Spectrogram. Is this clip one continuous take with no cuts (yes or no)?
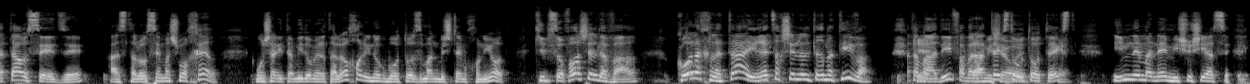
no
